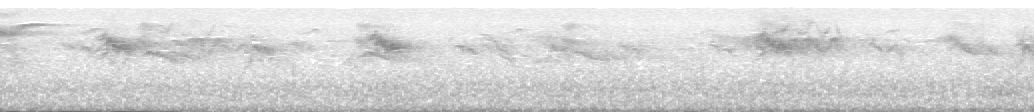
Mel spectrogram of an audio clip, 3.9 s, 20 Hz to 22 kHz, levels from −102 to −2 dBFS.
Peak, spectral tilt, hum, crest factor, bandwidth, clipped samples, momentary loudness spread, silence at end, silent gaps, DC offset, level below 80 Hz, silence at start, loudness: -34 dBFS; -2.5 dB/octave; none; 18 dB; 16.5 kHz; under 0.1%; 9 LU; 0 s; none; under 0.1%; -64 dBFS; 0 s; -55 LUFS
